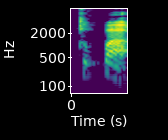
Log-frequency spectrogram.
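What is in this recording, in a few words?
"cupak", Malay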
